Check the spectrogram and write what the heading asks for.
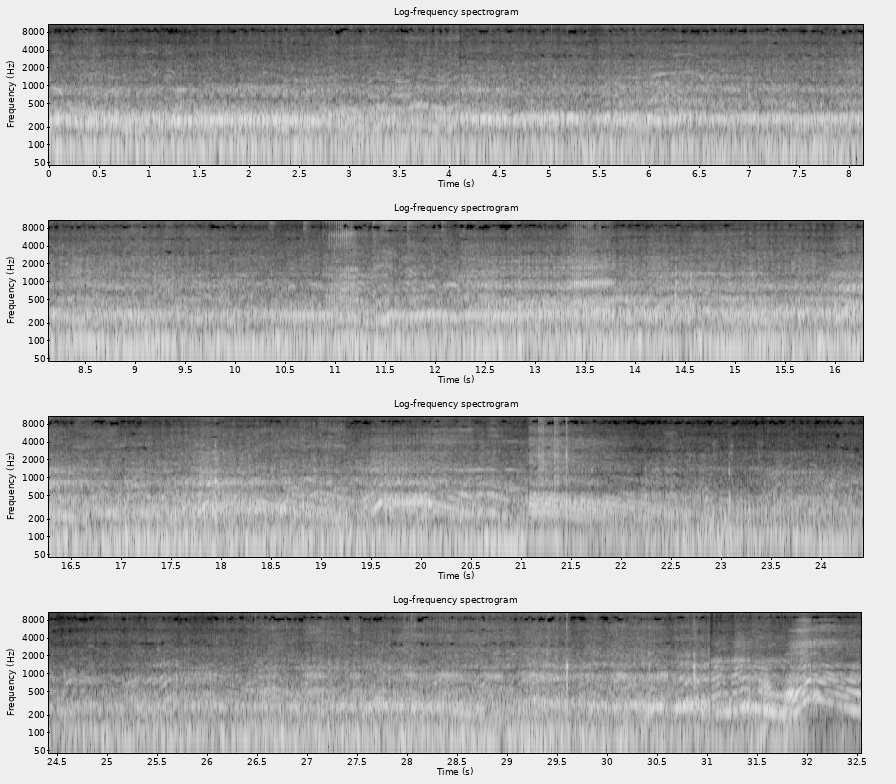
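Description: Crowd chatter over motorbike and quad-bike engines running and revving, with several rising and falling revs about twenty seconds in.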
